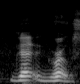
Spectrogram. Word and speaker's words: Gross: The best thing is, if you watched the games last week in Alabama, and Gabe Gross, he pronounced with the S, Gabe Gross from Auburn, was one doing a color comment, and he was commenting about how great it was.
